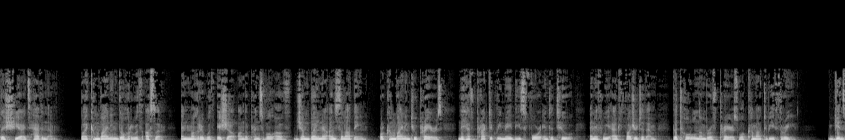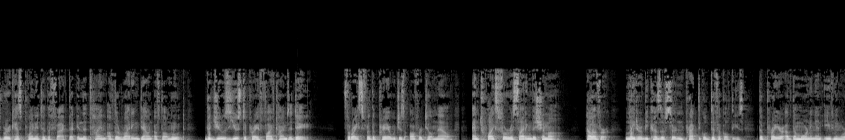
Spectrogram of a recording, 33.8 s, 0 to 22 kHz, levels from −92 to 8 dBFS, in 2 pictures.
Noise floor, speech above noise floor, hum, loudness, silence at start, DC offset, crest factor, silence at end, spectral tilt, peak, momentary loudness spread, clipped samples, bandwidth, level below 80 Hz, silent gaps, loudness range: -69 dBFS; 57 dB; none; -14 LUFS; 0 s; under 0.1%; 12 dB; 0 s; -7 dB/octave; 0 dBFS; 9 LU; under 0.1%; 11.5 kHz; -42 dBFS; none; 3 LU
